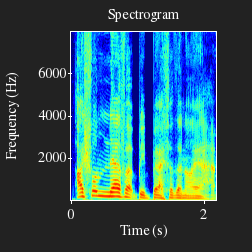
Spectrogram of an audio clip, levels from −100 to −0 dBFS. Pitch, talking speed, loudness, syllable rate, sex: 145 Hz, 220 wpm, -17 LUFS, 5.0 syllables/s, male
